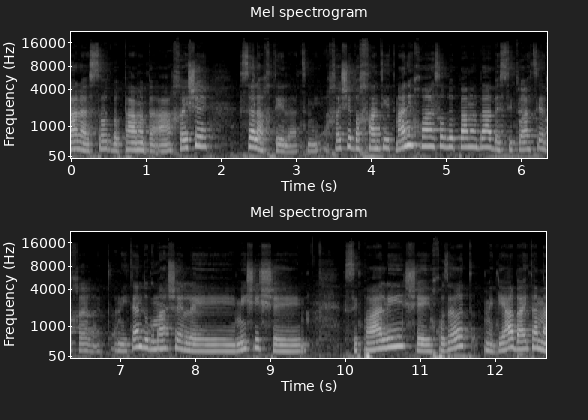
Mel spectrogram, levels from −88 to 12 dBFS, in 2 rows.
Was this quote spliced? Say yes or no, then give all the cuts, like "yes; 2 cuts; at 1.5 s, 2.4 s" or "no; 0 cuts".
yes; 2 cuts; at 4.3 s, 6.3 s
